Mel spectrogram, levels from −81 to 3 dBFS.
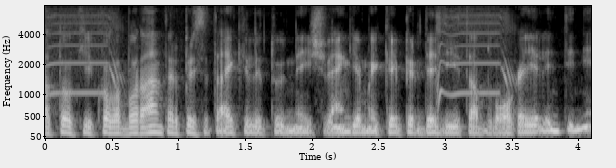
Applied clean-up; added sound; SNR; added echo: none; Drill; 19 dB; none.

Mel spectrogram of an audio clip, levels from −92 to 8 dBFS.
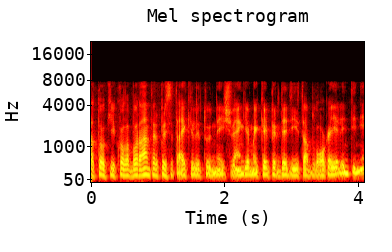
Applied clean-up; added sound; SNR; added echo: none; none; none; none.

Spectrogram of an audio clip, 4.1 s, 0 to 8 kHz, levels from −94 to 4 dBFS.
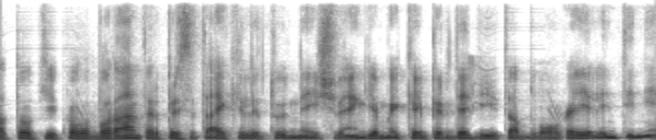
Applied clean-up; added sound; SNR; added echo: neural mask model DeepFilterNet 3.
